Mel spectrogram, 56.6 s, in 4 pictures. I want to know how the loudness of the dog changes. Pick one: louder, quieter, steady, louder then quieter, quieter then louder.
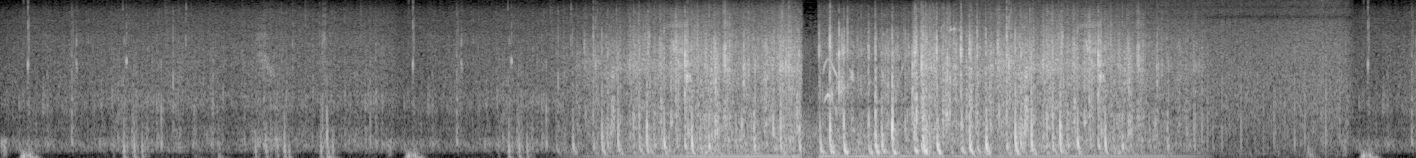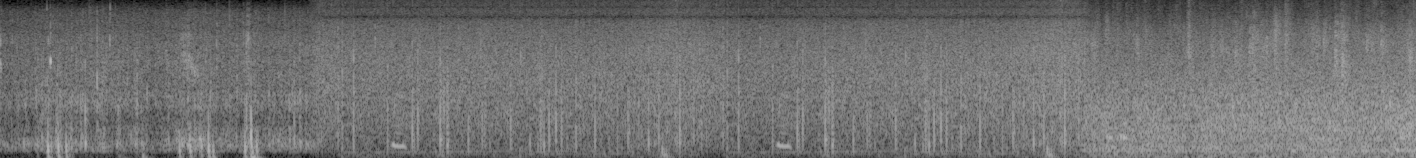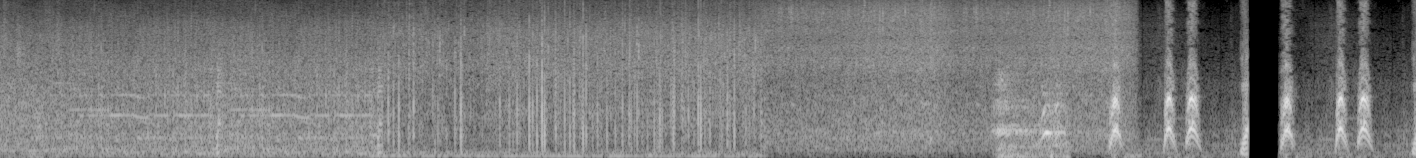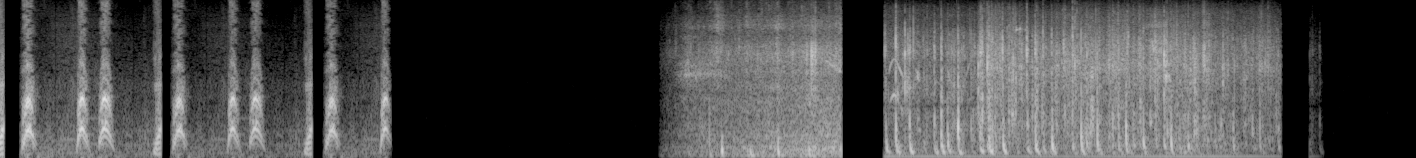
quieter.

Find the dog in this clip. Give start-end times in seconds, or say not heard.
38.2-46.4.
